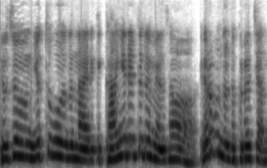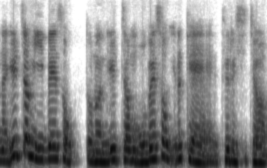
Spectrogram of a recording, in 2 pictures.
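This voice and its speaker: A woman talks at a moderate pace and medium pitch in a plain, everyday voice. Her intonation is lively, her loudness very even, with hardly any pauses. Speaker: invited lecturer on senior health. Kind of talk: online lecture.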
